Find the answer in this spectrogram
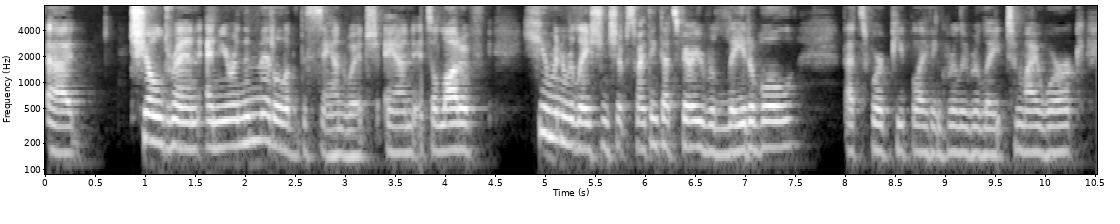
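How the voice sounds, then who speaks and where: A woman talks at a moderate pace in a fairly low pitch, her intonation fairly even. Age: 60s. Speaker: novelist. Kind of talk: interview. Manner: halting.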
